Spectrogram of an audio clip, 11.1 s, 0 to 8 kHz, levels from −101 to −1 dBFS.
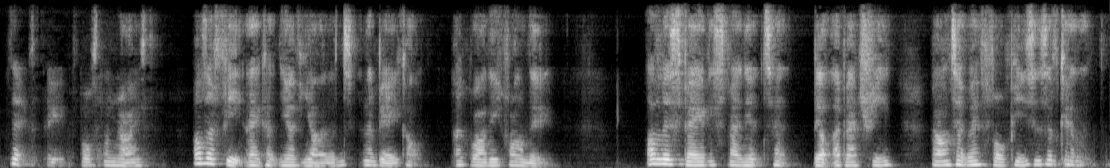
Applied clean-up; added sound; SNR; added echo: neural mask model DeepFilterNet 3.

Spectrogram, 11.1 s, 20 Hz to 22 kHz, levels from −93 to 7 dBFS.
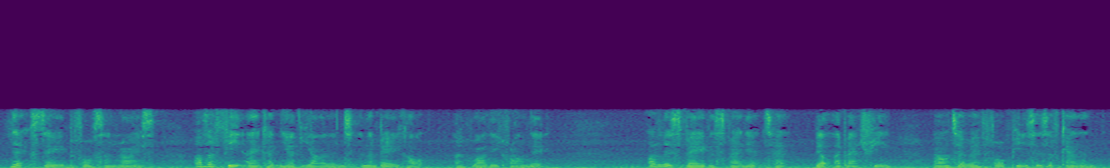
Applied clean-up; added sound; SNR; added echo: none; none; none; none.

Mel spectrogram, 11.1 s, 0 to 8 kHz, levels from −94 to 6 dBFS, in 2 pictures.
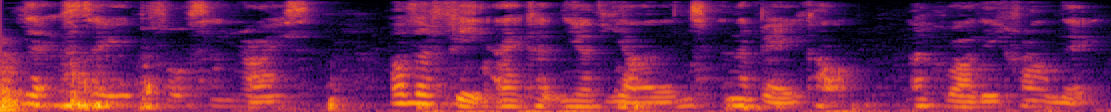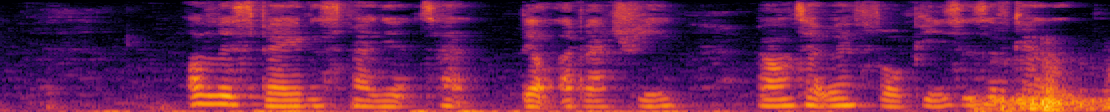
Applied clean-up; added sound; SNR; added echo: classical method WPE with log-MMSE.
